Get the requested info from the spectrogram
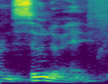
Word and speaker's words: Tsundere: Tsundere? – Is that the T? Is that how you say that? – That's the Japanese pronunciation.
